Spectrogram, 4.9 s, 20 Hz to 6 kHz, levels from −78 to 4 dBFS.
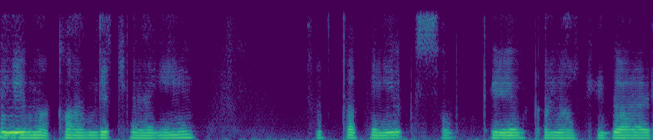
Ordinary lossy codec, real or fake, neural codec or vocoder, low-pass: none; fake; codec, 16 kHz, 1 kbps, FreqCodec, smaller model; 5.4 kHz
